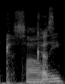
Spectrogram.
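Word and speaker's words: Qasali: this mage or this quizali quisali I can't say the ambusher a mage I was think how do you say that word casali casali yeah casali I was thinking of pride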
